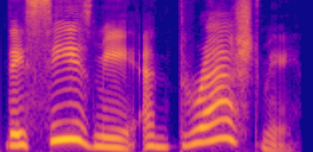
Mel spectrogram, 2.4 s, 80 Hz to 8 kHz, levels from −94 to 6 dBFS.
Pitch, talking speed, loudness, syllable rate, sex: 240 Hz, 155 wpm, -15 LUFS, 3.7 syllables/s, female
